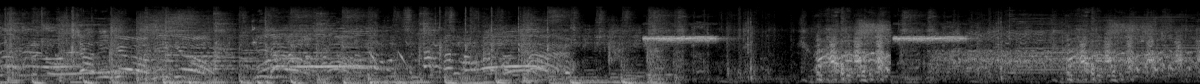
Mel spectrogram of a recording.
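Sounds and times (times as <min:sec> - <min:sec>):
dance music: 0:00.0 - 0:06.8
whistle blasts: 0:06.4 - 0:07.5, 0:08.9 - 0:09.8
laughter: 0:08.0 - 0:12.0.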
